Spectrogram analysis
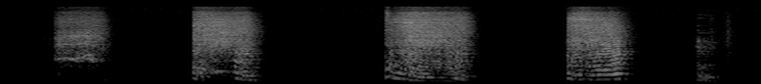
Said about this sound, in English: I gotta blow my nose again.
